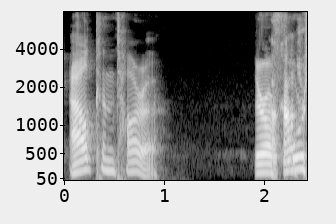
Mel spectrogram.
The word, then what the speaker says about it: Alcantara: pronunciation okay um so it's contrib like like the iran-contra thing and then you just say howl in front of it yeah I'm not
